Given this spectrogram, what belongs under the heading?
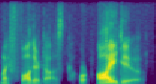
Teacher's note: the tonic stress on my father does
